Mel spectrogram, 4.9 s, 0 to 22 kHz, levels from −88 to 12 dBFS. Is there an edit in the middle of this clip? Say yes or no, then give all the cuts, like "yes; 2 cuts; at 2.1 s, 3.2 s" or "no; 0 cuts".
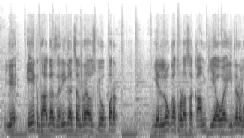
no; 0 cuts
